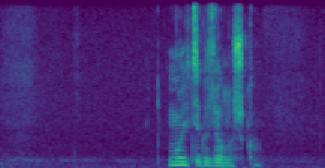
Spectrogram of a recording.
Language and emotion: Russian, neutral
